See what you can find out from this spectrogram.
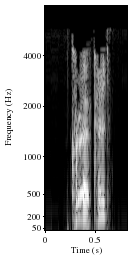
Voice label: "crooked", English; adjectives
